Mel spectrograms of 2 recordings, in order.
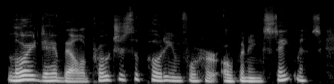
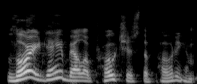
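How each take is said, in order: First: Lightly voiced TV announcer. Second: Said in the usual way. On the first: Shown as a demonstration. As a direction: read it like a news announcer. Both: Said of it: "here's my announcer voice".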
